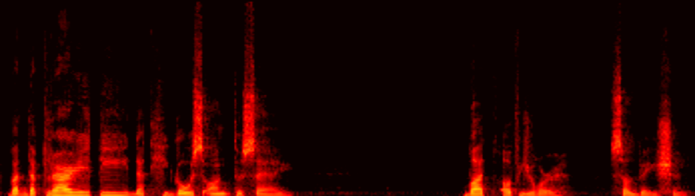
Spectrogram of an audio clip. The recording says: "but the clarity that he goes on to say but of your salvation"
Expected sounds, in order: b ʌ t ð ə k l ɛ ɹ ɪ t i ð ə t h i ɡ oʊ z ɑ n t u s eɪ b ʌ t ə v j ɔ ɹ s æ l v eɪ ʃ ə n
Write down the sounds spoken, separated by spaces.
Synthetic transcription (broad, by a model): b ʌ t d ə k l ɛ ɹ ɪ t i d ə t h i ɡ oʊ s ɑ n t u s eɪ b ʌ t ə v j ɔ ɹ s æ l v eɪ ʃ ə n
